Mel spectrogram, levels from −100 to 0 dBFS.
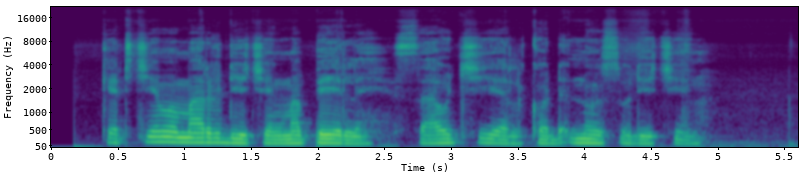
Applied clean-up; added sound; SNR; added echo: none; none; none; none.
